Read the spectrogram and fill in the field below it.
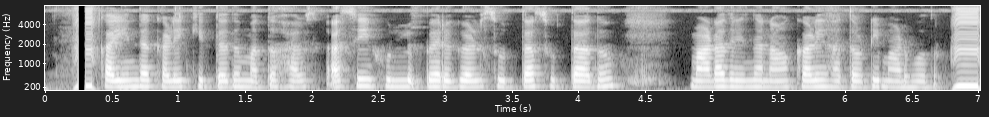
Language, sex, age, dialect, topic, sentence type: Kannada, female, 18-24, Northeastern, agriculture, statement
